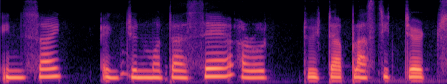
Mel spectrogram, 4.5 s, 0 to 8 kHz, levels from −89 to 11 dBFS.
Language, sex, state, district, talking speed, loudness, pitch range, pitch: Nagamese, female, Nagaland, Dimapur, 120 wpm, -17 LUFS, 240-275 Hz, 250 Hz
